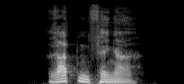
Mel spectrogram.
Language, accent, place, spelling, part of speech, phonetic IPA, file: German, Germany, Berlin, Rattenfänger, noun, [ˈʁatn̩ˌfɛŋɐ], De-Rattenfänger.ogg
- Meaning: 1. ratcatcher 2. rat dog 3. pied piper, demagogue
